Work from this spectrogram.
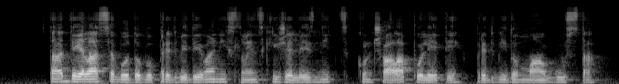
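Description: Throughout the speech, the signal has likely been through Opus compression in CELT mode at a starved rate, one that fits 16 kbps. Band energies survive, but detail is rebuilt from folded or noise-filled bands, so the sound turns plainly rough and grainy despite reaching about 20.2 kHz.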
